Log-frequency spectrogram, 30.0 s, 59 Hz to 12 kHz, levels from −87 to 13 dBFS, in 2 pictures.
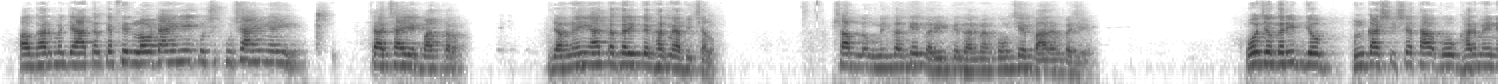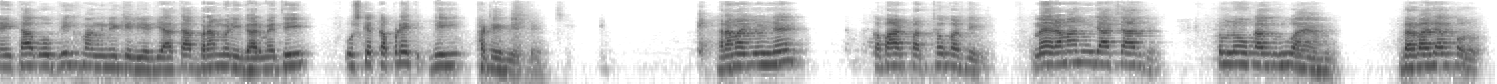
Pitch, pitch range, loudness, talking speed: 200 Hz, 180-215 Hz, -20 LUFS, 165 wpm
